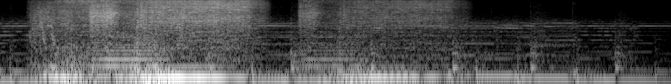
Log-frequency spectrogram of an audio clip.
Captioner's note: electricity crackling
